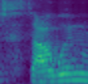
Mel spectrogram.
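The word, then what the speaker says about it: Samhain: it was a really great book they even pronounced sauwin right in the audiobook which I listened to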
